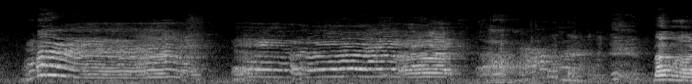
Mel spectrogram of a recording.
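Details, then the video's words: A vocal dog in Venezuela refusing to go to bed, letting out long wavering howl-like moans with rich harmonics, each lasting one to two seconds, separated by short pauses, indoors in a small room. "Vocal Dog Refuses to Go to Bed"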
